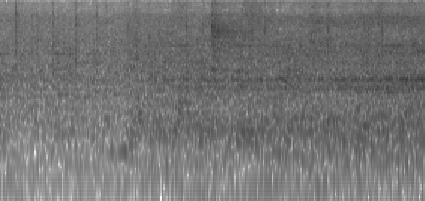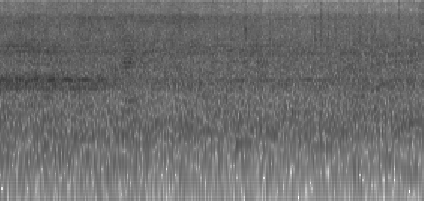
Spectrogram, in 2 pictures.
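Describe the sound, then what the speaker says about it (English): A long model passenger train rumbles steadily along its track at a train show, a continuous clattering roll that stays level and fairly close for the whole stretch. "We got a nice long passenger train coming up."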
